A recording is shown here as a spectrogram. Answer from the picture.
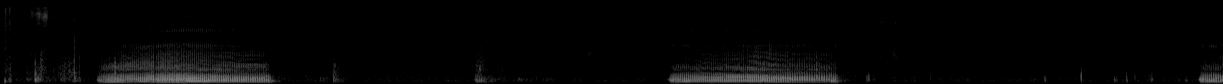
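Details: Sleeping French bulldog snoring indoors: long, rumbling, rattling breaths of about two seconds each, two full snores separated by roughly four quiet seconds, with a third starting at the end and small clicks between.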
